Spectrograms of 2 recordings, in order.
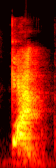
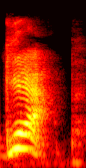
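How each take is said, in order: First: The word is said quickly. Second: The word is stretched out slowly. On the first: "Now say it in a snap" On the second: "Blend with me"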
